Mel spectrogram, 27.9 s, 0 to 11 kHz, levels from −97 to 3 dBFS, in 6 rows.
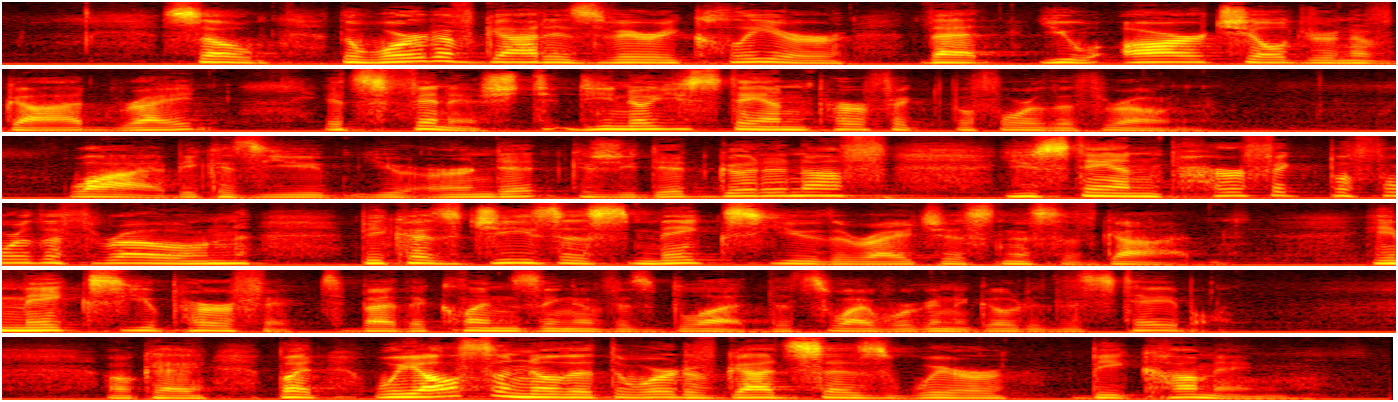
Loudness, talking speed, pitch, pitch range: -25 LUFS, 180 wpm, 135 Hz, 110-155 Hz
